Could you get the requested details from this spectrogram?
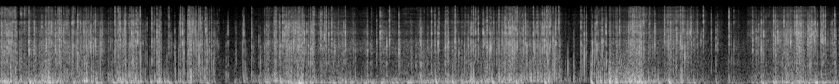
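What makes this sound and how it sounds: A thin peach paper sheet, folded into a smaller bundle, is squeezed and crinkled between the fingers of both hands close to the microphone. It makes a dense, continuous crackling that is bright and crisp on top with a low, handling rumble underneath. The sound eases briefly twice before the crinkling surges back.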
